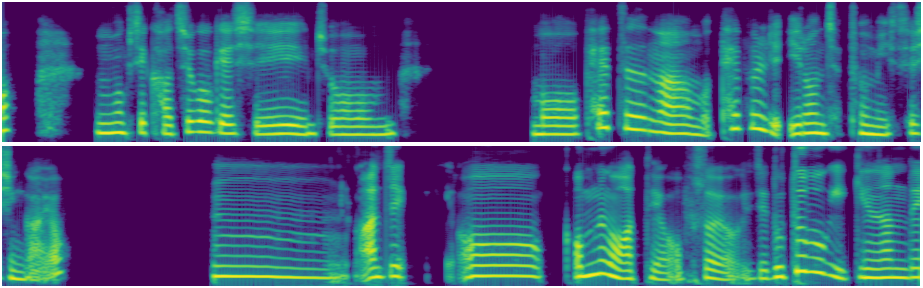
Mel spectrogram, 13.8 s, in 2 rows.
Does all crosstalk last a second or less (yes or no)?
yes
